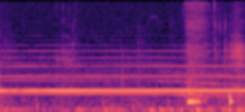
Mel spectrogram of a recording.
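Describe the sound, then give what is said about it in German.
Two civil defense sirens drone outside, their tones held steady and overlapping, with a short rustling burst and a faint click near the end. “Oh ja, jetzt gehen gleich zwei Sirenen.”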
